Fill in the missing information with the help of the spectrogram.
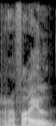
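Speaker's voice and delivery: Rafael opening on a rolled R; Spanish Rafael with a trilled start; trilled initial R. Shown as a demonstration. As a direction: roll the first R of Rafael. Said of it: "The initial R is also".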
